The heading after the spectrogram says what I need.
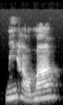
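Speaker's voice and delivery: "Ni hao ma?" said in Mandarin tones; Mandarin greeting. Shown as a demonstration. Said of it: "in Mandarin, we say".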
